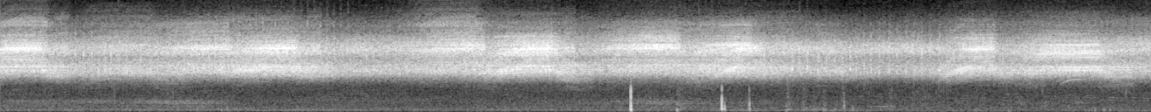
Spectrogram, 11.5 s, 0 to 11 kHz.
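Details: Noisy 17-year cicadas just emerged in Northern Kentucky, a continuous shrill droning chorus that swells and fades gently in slow waves, with a few sharp clicks midway and a faint low hum underneath.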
